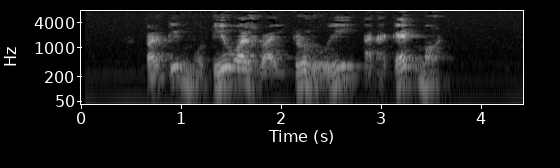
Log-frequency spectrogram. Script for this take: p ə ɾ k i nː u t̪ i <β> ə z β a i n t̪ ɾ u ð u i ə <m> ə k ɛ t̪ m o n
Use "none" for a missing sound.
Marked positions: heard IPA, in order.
w, n

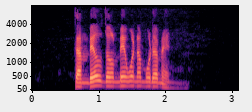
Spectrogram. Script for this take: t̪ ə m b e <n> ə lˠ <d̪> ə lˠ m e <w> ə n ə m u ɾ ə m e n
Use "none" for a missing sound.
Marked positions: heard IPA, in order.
none, d̪, w

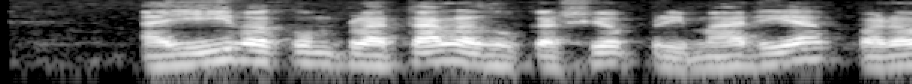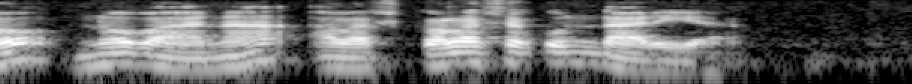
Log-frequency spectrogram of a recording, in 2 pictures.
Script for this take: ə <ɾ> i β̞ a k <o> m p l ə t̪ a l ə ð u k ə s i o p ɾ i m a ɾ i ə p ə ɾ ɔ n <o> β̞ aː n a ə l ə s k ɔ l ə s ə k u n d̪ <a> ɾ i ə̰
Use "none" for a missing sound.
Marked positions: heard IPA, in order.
ʎ, u, o, a

